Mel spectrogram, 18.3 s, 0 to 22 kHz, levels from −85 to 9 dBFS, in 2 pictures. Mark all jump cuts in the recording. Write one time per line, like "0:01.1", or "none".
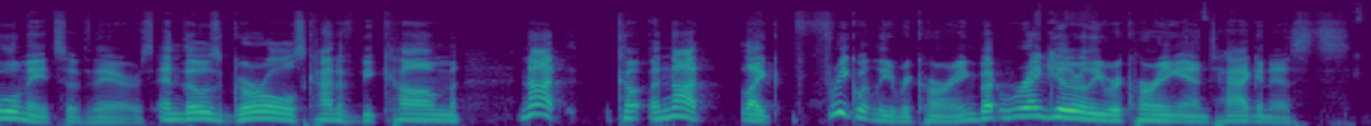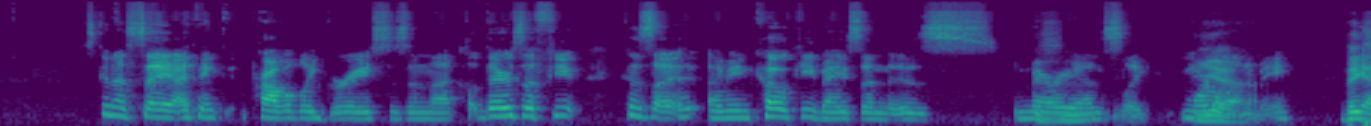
none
